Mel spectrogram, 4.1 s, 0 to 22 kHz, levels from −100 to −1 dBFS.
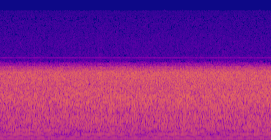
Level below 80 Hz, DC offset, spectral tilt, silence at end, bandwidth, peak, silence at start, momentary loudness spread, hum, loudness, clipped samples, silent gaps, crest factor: -60 dBFS; under 0.1%; -3.5 dB/octave; 0 s; 16 kHz; -20 dBFS; 0 s; 1 LU; 60 Hz at -60 dBFS; -32 LUFS; under 0.1%; none; 14 dB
